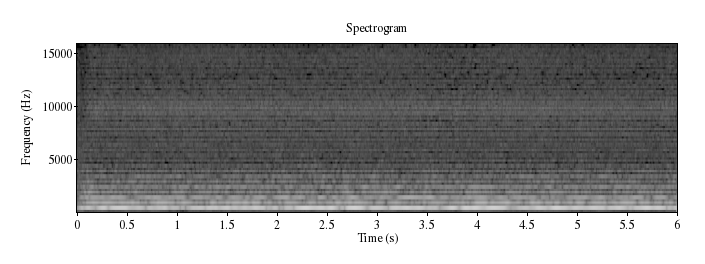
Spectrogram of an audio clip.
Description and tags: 10-flutepad TMc
chorused stereo flute pad multisample in 4ths, aimee on flute, josh recording, tom looping / editing / mushing up with softsynth
b3, flute, pad, stereo, swirly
